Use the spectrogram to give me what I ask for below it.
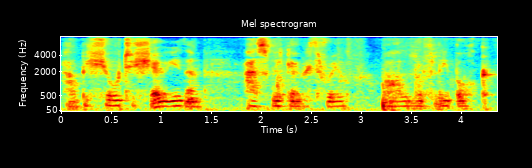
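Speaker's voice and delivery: ordinary delivery, nothing marked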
